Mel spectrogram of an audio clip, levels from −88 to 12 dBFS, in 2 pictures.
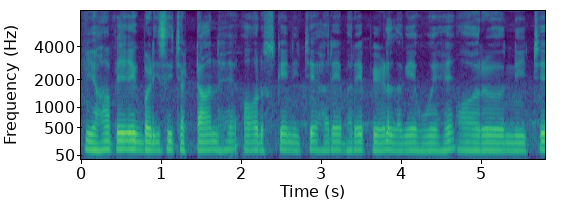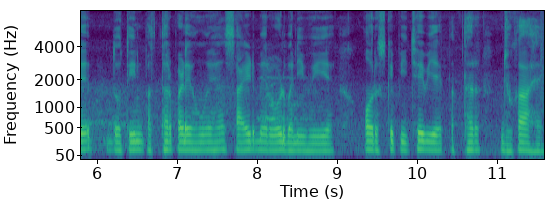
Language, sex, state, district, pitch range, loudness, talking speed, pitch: Hindi, male, Uttar Pradesh, Etah, 120-125 Hz, -21 LUFS, 195 wpm, 120 Hz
